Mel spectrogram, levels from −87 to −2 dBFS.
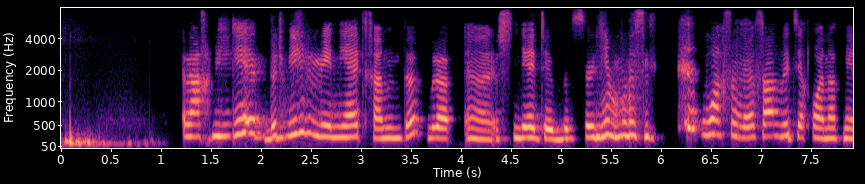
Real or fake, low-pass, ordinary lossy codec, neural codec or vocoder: fake; none; none; codec, 16 kHz, 1 kbps, X-Codec, HuBERT features, trained on general audio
